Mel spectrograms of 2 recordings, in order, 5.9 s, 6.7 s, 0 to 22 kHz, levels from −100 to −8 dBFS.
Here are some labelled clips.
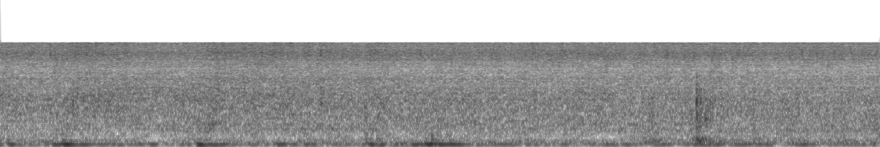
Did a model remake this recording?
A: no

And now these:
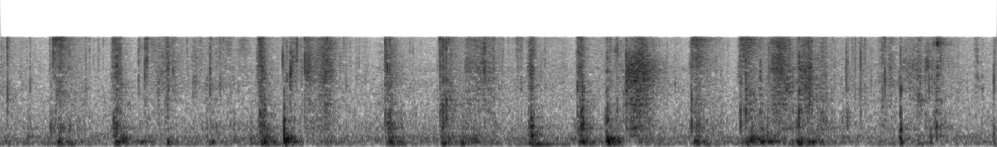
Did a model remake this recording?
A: no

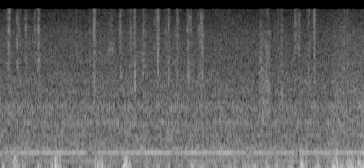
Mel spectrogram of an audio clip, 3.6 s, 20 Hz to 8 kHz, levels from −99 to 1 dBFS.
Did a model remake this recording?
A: no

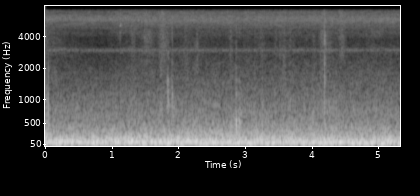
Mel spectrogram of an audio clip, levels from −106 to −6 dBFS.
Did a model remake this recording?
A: no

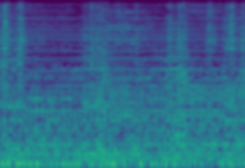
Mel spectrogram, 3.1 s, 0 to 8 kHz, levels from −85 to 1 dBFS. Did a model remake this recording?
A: yes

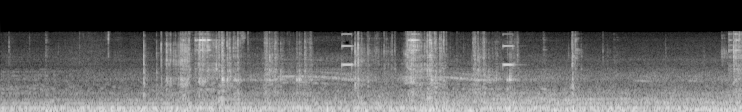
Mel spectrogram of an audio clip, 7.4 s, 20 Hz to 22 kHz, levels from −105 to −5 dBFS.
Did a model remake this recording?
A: no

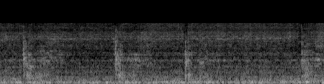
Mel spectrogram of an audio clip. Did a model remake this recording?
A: yes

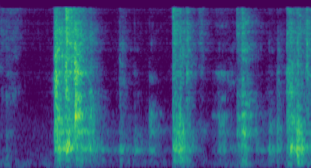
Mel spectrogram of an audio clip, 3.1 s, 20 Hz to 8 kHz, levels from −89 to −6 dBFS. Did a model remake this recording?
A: yes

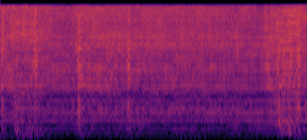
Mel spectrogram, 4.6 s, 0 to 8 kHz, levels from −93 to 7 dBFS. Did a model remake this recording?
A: yes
